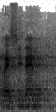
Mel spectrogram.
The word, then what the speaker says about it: Residence: Tulisannya Residence, cara bacanya Residence. Inilah bahasa yang tak sesuai antara tulisan dengan bacaan.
